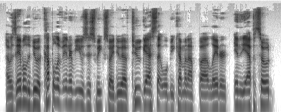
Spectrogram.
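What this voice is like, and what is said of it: Hoarse, worn-out sick voice. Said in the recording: “I don't know if you can tell right now, but my voice is shot ... I've got COVID right now”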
